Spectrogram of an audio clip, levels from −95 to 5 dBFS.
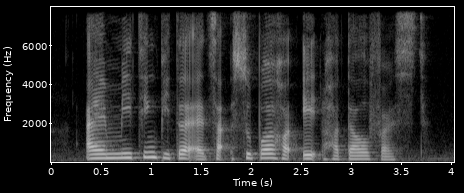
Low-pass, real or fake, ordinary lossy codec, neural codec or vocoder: none; real; none; none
